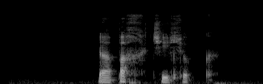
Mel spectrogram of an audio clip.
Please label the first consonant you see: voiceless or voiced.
voiced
